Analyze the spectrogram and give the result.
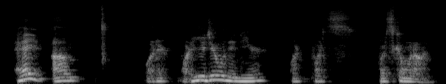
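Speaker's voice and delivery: halting, stumbling speech. Speaking in character to people nearby, in very hushed tones. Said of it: "I'm just gonna speak in very hushed tones".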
